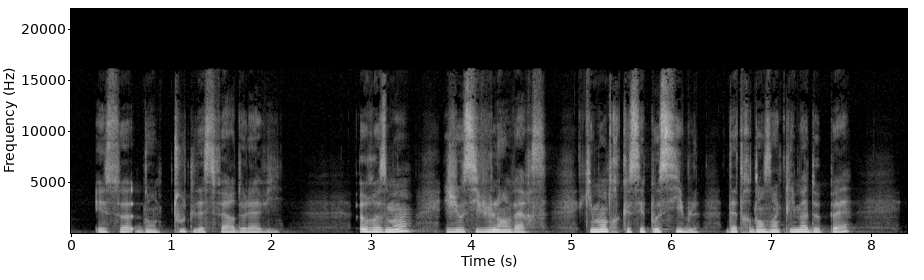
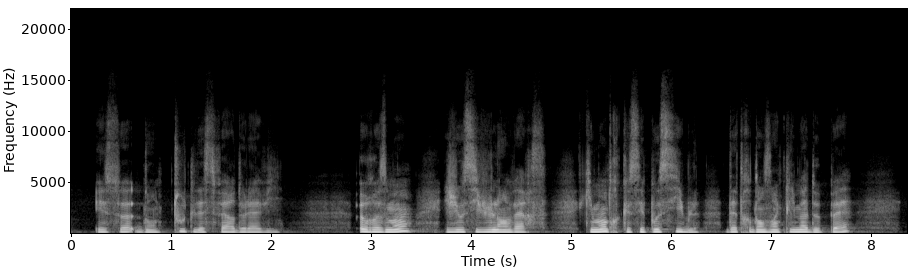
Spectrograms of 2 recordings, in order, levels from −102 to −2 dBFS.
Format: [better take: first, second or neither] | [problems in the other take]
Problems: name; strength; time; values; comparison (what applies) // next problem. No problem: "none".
first | muffled; slightly; fading above 3 kHz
